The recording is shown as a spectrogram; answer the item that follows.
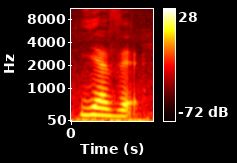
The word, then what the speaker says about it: il y avait: « ya » et si c'est à l'imparfait « il y avait » on va faire « y avait ».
